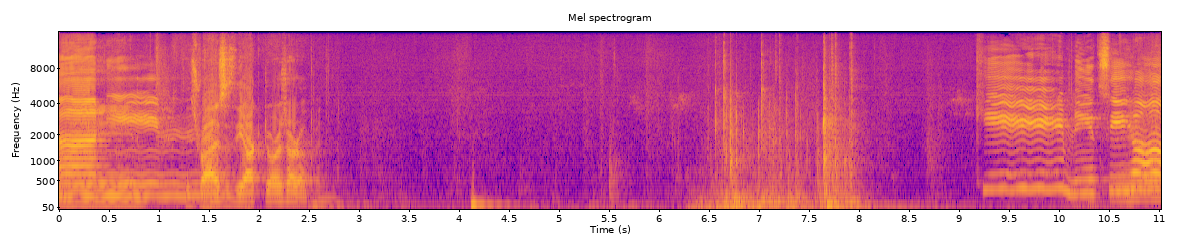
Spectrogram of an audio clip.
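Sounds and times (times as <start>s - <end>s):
sliding doors rumbling open: 6.2s - 8.7s.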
